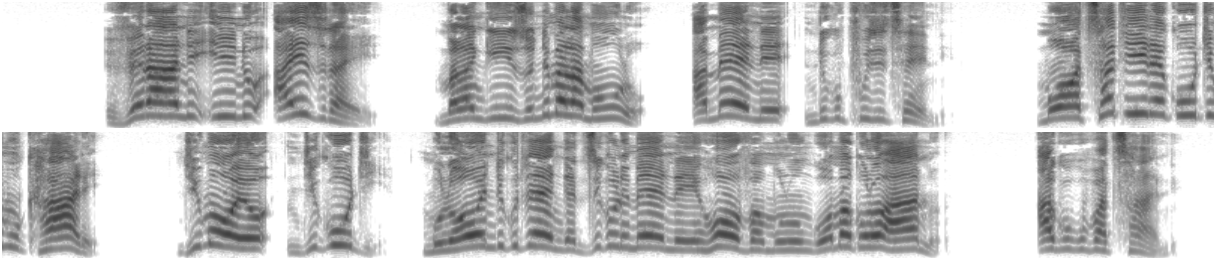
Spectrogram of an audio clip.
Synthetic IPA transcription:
vɛɾaniʔinuʔais̬ɾaɛ̰li | malaŋɡizɔndimalamulɔ̰ | amɛnɛndik̬upʰuzit͡sʰɛ̰ːni | mɔwat͡sʰatiɾɛkutimukʰaːlɛ̰ | ndimɔjɔndik̬uːt̬ḭ | mulɔwɛndik̬utɛŋɡad͡zikɔlimɛnɛjɛɦɔvamuluŋɡuwamakɔlɔanṵ | ak̬ukupat͡sʰa̰ːni

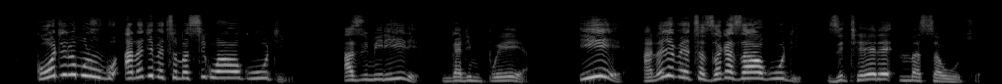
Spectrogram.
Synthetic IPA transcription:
kɔɔtɛlɔmuluŋɡuʔanat͡ʃɛpɛt͡sʰamasikuawɔkutḭ | azimiɾiɾɛ̰ | ŋɡat̬im̩pwɛːja̰ | ijɛ | anat͡ʃɛpɛt͡sʰazakazawɔk̬ut̬i | zitʰɛɾɛm̩masauːt͡sʰɔ̥

